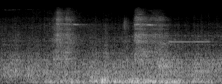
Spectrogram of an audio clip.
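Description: Articulated lorry's diesel engine running as it manoeuvres at low speed, with two short hissing bursts and a reversing beep sounding near the end.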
